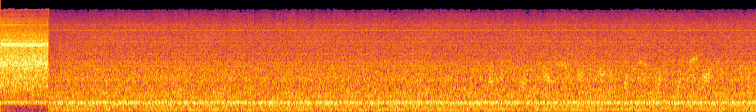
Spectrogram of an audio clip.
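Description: Jet engines hum steadily with a low rumble.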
